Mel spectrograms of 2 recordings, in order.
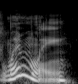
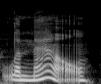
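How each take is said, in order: First: The name ends with an 'ee' sound. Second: The name ends with an 'el' sound. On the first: The speaker calls it right. "It's Limley" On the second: The speaker calls it wrong. "It's not Limmel Theaters"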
